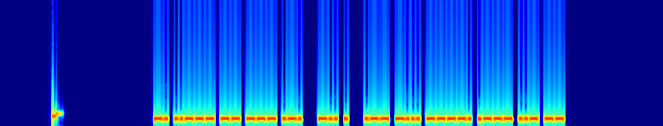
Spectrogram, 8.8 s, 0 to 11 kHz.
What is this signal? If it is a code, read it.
Morse code, heard as a keyed tone, about 36 wpm, 700 Hz. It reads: N2MOR DE WB9JUM
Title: USA Callsign DE Callsign 35wpm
